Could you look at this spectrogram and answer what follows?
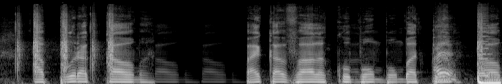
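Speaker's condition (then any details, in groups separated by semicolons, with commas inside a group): No condition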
